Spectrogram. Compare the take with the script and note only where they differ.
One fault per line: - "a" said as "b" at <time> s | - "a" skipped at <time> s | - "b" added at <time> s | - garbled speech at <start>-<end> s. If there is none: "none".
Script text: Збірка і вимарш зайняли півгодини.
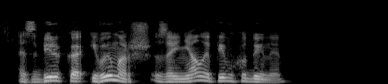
none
